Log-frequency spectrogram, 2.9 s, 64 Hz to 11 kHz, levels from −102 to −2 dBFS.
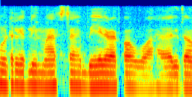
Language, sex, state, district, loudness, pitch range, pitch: Hindi, male, Haryana, Jhajjar, -19 LUFS, 110-120 Hz, 115 Hz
